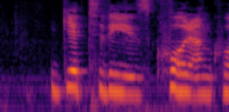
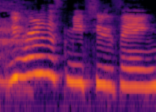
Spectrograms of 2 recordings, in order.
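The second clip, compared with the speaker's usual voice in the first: higher, louder mocking parody; 8 semitones higher, 8 dB louder than usual. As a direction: send it up with a sneer. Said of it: "is what that felt like".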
